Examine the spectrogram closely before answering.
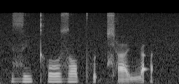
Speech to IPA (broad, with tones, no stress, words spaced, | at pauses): zi˦kʰo˦zɔ˦ pʰʊ˦ʔt͡ɕʰa˨ɪ̯ŋä˦ʔ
